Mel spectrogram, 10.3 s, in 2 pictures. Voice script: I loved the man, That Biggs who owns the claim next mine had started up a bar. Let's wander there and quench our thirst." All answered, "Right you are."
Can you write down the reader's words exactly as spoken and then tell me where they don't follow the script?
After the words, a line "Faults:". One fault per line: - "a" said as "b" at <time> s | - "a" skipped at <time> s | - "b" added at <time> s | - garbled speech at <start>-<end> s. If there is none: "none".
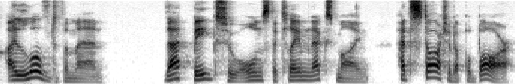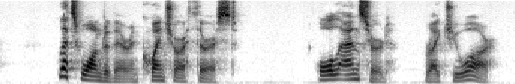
I loved the man, That Biggs who owns the claim next mine had started up a bar. Let's wander there and quench our thirst." All answered, "Right you are."
Faults:
none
